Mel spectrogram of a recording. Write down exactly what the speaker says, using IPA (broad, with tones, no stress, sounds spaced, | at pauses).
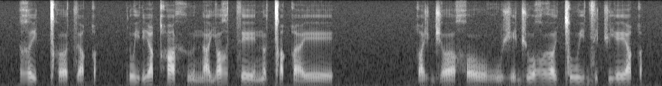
ʁ iː˥˨ t͡ʃ ǀʰ ʌː˩˧˩ t͡s ɯ˩˧˩ q | ɾ u˥˨ j ɾ iː˥ qʰ a˥˨ x ɯ˩˧˩ n a˩˧˩ j ʌ˥ ʁ t͡s eː˥˨ n ʌ˥˨ ǀ ʌ˥˨ q j eː˩˧˩ | q ʌ˩˧˩ ʒ d͡ʒ ʌː˩˧˩ χ oː˩˧˩ ɣ u˩˧˩ ʒ e˥˨ d͡ʒ uː˥ ʁ ɣ ʌ˥˨ ɪ̯ ǀ uː˥ j d͡z i˥˨ t͡ʃ j eː˥ q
